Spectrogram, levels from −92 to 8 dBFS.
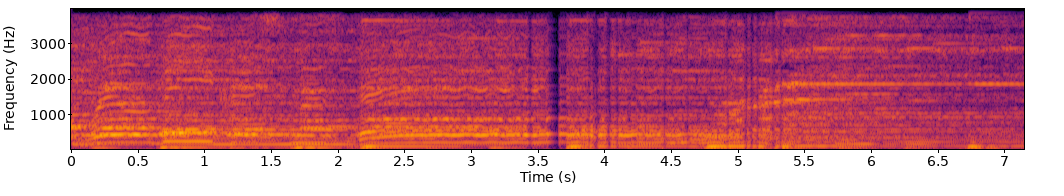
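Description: From 3.42 to 5.34 s the sound turns choppy and robotic. This is repeated packet loss. Packets go missing or arrive late again and again. Each hole is patched by stretching the last sound forward, and the next hole arrives soon after. About a quarter of the span is patched, roughly 0.46 s, with 0.30 s lost outright. The longest single gap is 78 ms. The band stops at 4 kHz throughout, which fits a G.711 mu-law call path.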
